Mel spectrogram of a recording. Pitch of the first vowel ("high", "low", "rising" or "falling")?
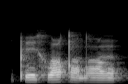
low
